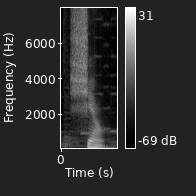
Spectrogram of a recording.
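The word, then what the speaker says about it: chien: O segredinho aqui é o som nasal no final. Tente não falar o N, mas deixar o som sair pelo nariz. Chan, o cachorro.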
